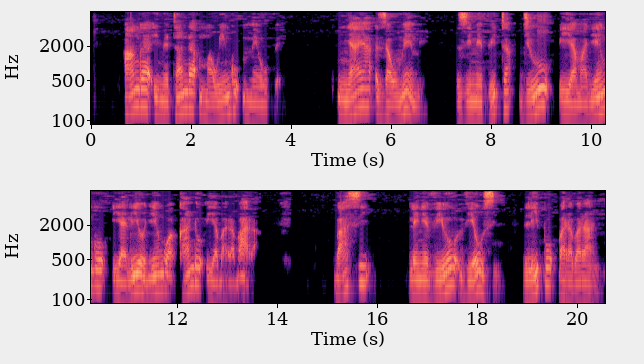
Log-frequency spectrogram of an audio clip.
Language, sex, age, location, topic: Swahili, female, 18-24, Mombasa, government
